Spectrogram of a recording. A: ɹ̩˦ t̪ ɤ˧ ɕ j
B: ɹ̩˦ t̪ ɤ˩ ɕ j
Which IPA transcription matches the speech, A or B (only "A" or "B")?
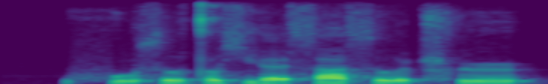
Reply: B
